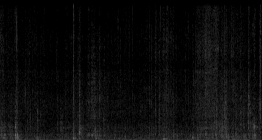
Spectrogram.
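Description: Faint, scattered light taps and patter as cold-stunned desert locusts are shaken out of a cardboard box and drop onto the bottom of a plastic tub, over a low steady hum.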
